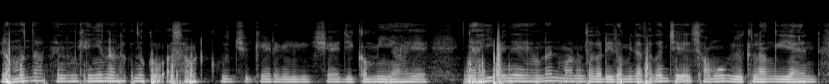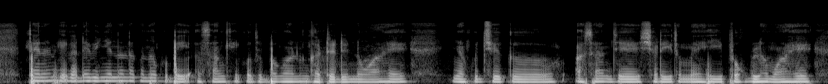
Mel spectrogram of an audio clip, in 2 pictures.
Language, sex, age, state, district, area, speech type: Sindhi, male, 18-30, Gujarat, Kutch, rural, spontaneous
